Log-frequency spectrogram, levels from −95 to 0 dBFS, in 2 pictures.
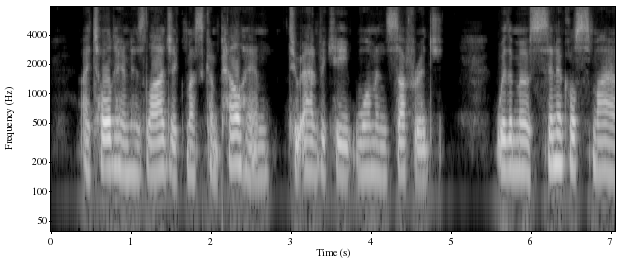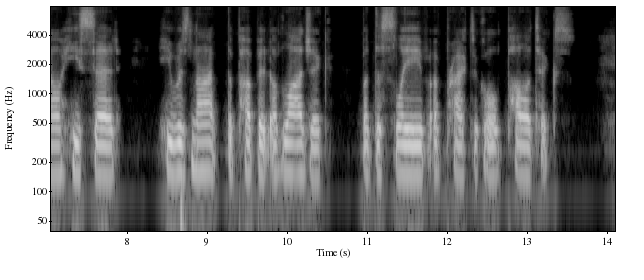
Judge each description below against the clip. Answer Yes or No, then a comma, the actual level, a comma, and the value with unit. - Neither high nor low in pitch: Yes, medium, 155 Hz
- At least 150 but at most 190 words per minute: No, slow, 135 wpm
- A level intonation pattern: Yes, narrow, 2.1 semitones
